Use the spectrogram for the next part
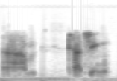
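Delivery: halting dad giving an embarrassing talk; Eugene Levy impression. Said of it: "you do another character from that film".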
